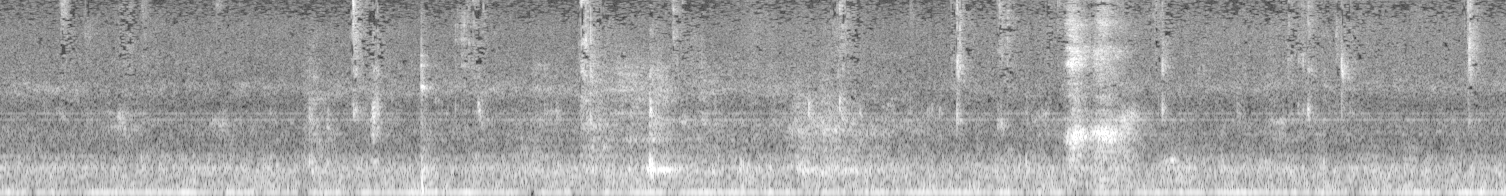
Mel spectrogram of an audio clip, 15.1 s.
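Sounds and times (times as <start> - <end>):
chewing with mouth closed: 5.8 - 7.0, 8.1 - 11.9, 12.8 - 13.7.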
